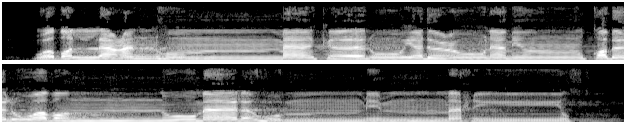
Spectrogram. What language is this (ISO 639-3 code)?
ara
